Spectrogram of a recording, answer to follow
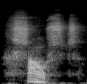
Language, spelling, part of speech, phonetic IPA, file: Polish, chrząszcz, noun, [xʃɔ̃w̃ʃt͡ʃ], Pl-chrząszcz.ogg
